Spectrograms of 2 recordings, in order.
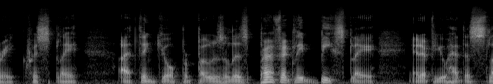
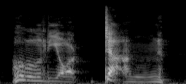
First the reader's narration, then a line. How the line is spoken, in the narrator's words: snarled Sheba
